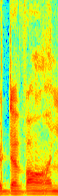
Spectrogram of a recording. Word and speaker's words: DeVaughn: Is it DeVaughn Taylor? We hitting the Vaughn hardest. Yes, sir. DeVaughn.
